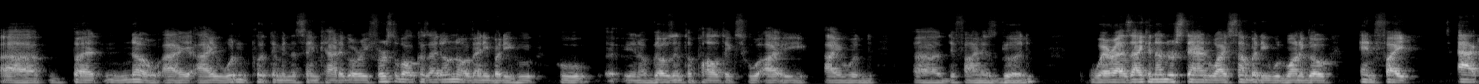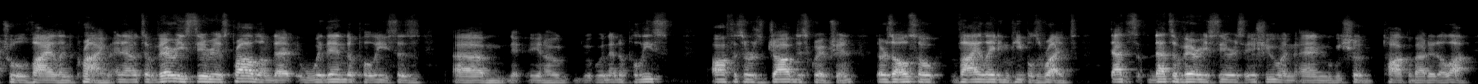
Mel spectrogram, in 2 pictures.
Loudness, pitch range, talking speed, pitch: -23 LUFS, 95-110 Hz, 185 wpm, 100 Hz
